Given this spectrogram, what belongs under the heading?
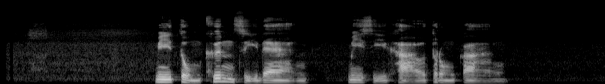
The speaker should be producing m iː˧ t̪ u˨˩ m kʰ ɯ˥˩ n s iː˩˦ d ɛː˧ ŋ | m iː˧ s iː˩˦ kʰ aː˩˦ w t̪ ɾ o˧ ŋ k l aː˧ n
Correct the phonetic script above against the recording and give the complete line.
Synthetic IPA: m iː˧ t̪ u˨˩ m kʰ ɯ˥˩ n s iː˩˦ d ɛː˧ ŋ | m iː˧ s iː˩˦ kʰ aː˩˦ w t̪ ɾ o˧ ŋ k l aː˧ ŋ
